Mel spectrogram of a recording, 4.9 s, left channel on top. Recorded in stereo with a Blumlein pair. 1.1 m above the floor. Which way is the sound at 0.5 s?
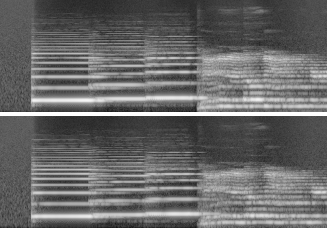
5° left.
